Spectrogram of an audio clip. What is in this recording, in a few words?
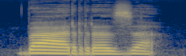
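"barras", female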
